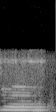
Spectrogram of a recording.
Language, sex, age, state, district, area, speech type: Punjabi, female, 30-45, Punjab, Patiala, urban, conversation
